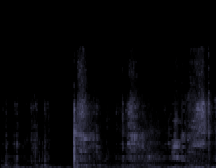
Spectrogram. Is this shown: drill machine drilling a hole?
no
